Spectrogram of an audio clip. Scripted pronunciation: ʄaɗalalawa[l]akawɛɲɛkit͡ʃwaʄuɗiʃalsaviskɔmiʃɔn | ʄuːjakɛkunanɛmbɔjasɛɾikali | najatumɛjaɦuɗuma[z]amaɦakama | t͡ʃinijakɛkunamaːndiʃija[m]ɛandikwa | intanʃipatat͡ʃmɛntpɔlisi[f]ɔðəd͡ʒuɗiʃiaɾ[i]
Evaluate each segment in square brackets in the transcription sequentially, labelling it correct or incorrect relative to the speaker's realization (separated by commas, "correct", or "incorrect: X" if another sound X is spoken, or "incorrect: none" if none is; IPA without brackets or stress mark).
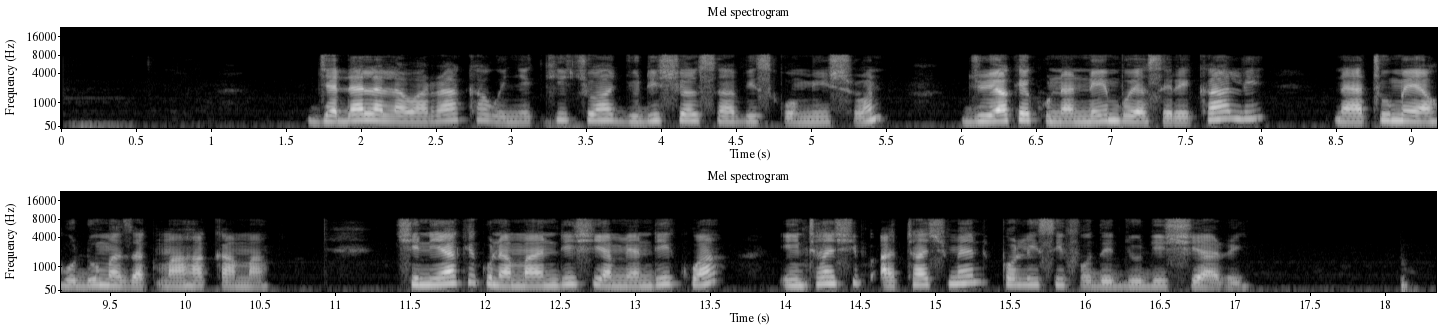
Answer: incorrect: ɾ, correct, correct, correct, correct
